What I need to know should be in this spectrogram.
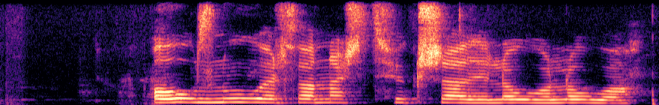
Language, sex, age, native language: Icelandic, male, 11, Icelandic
